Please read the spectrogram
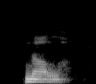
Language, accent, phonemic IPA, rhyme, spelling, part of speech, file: English, Southern England, /nɒl/, -ɒl, noll, noun, LL-Q1860 (eng)-noll.wav
- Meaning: The head, especially the top of the head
